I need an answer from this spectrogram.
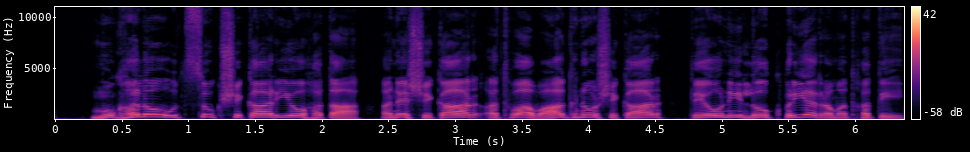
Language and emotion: Gujarati, neutral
